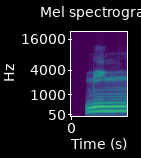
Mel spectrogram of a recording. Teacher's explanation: আমার যেই গুন্নাহ মোটা হওয়ার কথা সেই গুন্নাহ চিকন হচ্ছে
